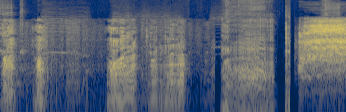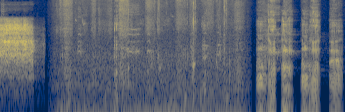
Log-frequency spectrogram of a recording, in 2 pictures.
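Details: Pig giving short rough grunts in clusters, then a single long piercing squeal of about two seconds, followed by low rumbling snorts and a run of clipped grunts.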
